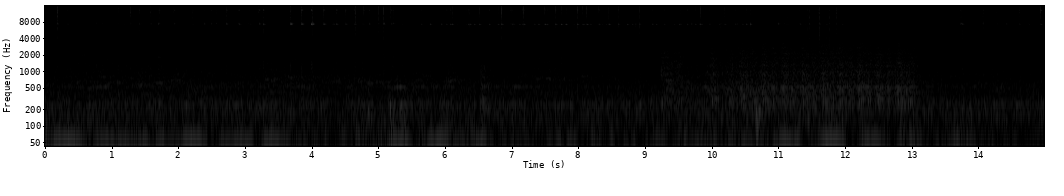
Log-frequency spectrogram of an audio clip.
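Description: A tall cylindrical dark-tinted glass perfume bottle with a black cap, holding liquid, is rapidly tapped with the long acrylic nails of both hands. The result is a quick, irregular stream of bright, short clicks with a glassy high ring, plus a soft swell of low rubbing noise near the end.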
